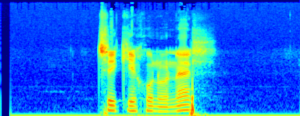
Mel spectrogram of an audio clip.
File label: kaqchikel; each one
